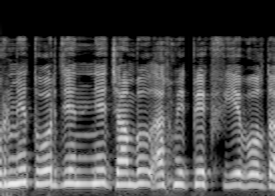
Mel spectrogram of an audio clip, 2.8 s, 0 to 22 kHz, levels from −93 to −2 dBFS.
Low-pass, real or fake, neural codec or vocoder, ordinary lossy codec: 9.9 kHz; real; none; none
